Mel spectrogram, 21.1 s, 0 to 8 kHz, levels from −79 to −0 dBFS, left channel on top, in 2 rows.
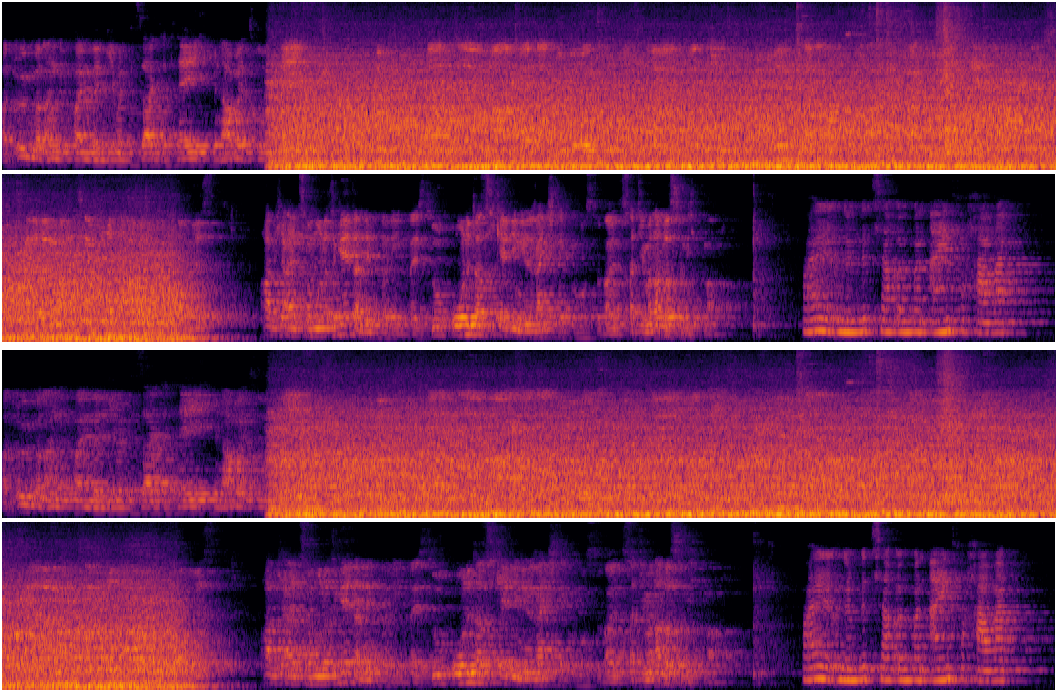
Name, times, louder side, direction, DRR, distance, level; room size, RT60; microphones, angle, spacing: voice 1, 0.0-7.3 7.7-12.6 13.1-17.7 18.1-18.2, left 2 dB, 45° left, 1 dB, 1.1 m, -31 dB
sound 1, 2.6-12.3, equal, 25° left, 1.9 m, -20 dB
voice 2, 18.5-20.6, right 1 dB, 20° right, 2 dB, 0.9 m, -30 dB
6.5 x 4.6 x 6.4 m, 1.3 s
head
